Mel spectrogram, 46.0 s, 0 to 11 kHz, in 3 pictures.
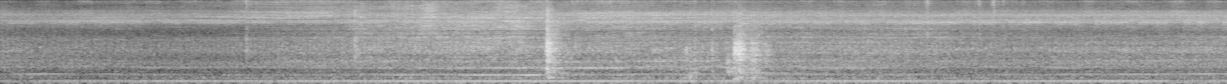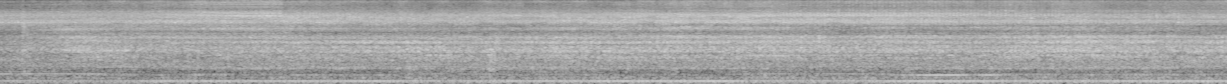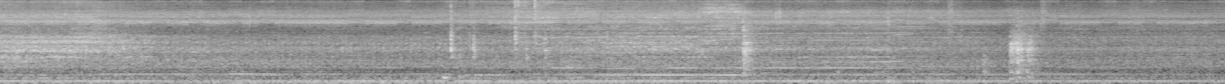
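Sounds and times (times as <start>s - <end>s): diesel engine droning: 0.0s - 45.9s.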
